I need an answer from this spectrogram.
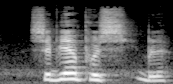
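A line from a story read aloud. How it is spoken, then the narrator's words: Laughing. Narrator (French): répondit Silver en riant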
